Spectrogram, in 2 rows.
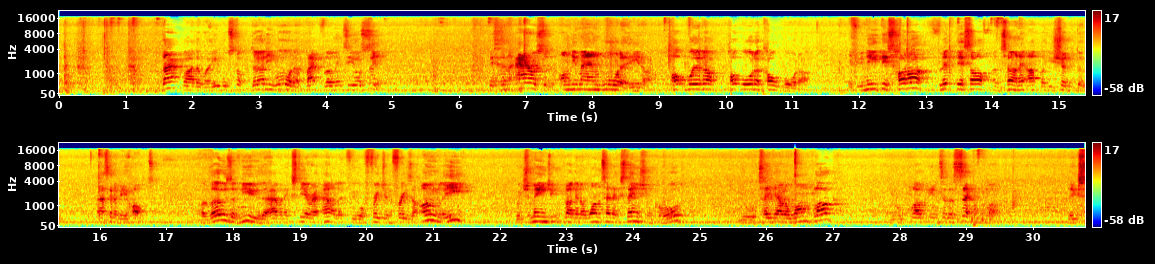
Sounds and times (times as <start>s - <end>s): Speech: 1.6s - 5.0s, 6.4s - 16.9s, 17.5s - 21.6s, 22.2s - 24.8s, 25.6s - 27.2s, 27.8s - 29.6s, 30.5s - 30.7s.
